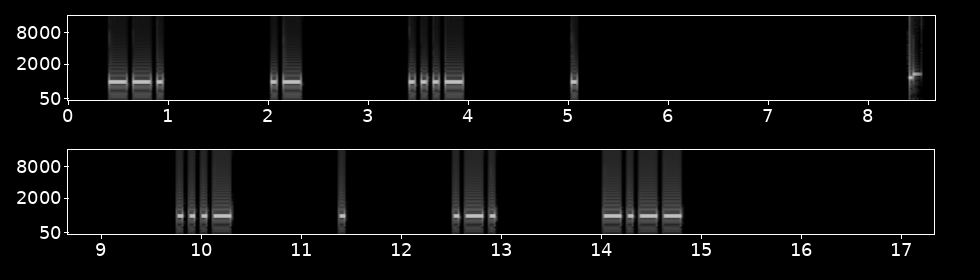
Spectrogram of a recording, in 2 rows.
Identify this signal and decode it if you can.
Morse code, heard as a keyed tone, about 20 wpm, spaced as for 7 wpm, 700 Hz. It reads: GAVE VERY
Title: 6x Character Spacing - Top 500 Words - 20wpm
